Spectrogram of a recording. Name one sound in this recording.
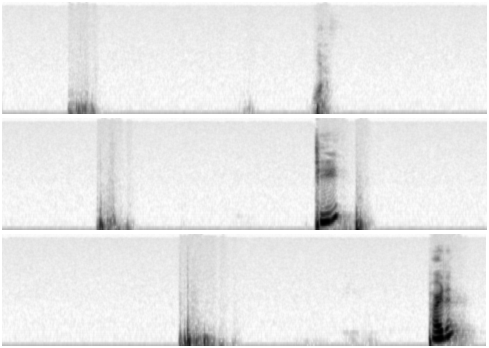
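A woman speaks into a microphone in short phrases with long pauses.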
